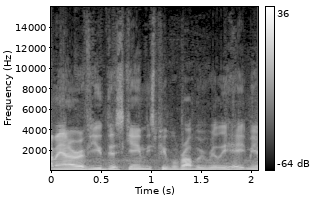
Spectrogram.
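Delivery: plain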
